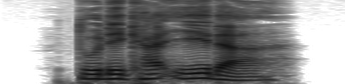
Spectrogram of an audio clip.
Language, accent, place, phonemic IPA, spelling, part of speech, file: German, Germany, Berlin, /ˌdodekaˈʔeːdɐ/, Dodekaeder, noun, De-Dodekaeder.ogg
- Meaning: dodecahedron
